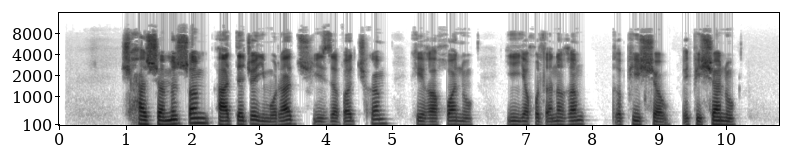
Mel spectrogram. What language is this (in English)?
Kabardian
